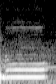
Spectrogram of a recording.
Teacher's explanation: اسے واو مدہ کہتے ہیں اور اس کو ایک الف کے برابر کھینچ کر پڑھا جاتا ہے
